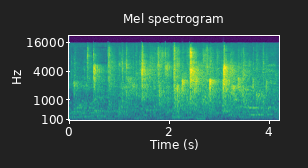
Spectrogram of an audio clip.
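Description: A group of children reciting together in unison, many young voices overlapping with crisp consonants: the Adventurer pledge and law.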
